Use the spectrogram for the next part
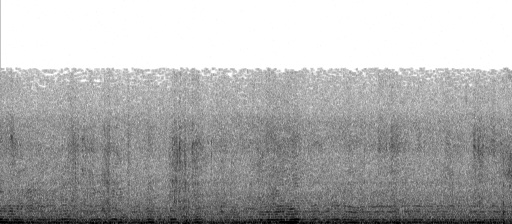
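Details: Honey bee colony humming as hives are divided into splits with queen cells. A dense, steady drone with stacked harmonics holds unbroken for the whole stretch, with individual bees whizzing past in brief higher swells.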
